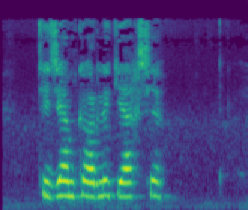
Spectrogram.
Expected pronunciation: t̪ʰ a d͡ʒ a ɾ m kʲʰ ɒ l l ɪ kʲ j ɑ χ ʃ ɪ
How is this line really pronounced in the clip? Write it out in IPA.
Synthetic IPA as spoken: t̪ʰ e d͡ʒ a m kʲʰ ɒ ɾ l ɪ kʲ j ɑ χ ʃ ɪ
